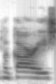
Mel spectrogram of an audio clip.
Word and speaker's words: Bulgari: Jen's fake jewelry included pieces claiming to be designed by Bulgari, is that how you say it? Bulgari, Chanel, yeah.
